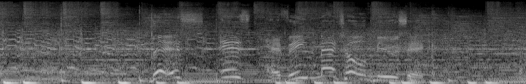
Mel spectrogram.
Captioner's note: shouting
